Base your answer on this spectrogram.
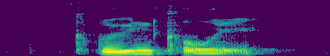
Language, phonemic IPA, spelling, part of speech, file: German, /ˈɡʁyːnˌkoːl/, Grünkohl, noun, De-Grünkohl.ogg
- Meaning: kale (Brassica oleracea convar. acephala var. sabellica)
